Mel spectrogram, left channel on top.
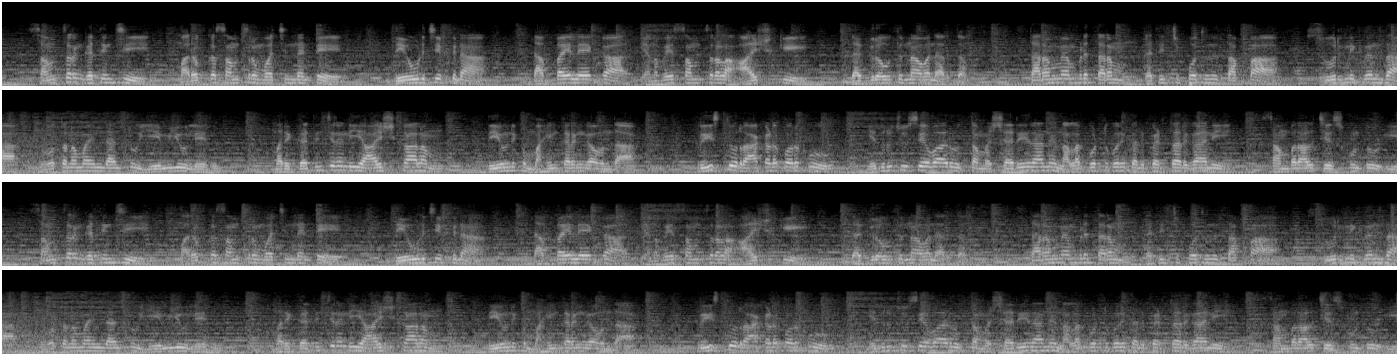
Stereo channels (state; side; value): normal; both; correlation 0.73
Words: సంవత్సరం గతించి మరొక్క సంవత్సరం వచ్చిందంటే దేవుడు చెప్పిన 70 లేక 80 సంవత్సరాల ఆయుష్కి దగ్గరవుతున్నావని అర్థం. తరం వెంబడి తరం గతించిపోతుంది తప్ప సూర్యుని క్రింద నూతనమైనదంటూ ఏమీ లేదు. మరి గతించిన నీ ఆయుష్కాలం దేవునికి మహింకరంగా ఉందా? క్రీస్తు రాకడ కొరకు ఎదురు చూసేవారు తమ శరీరాన్ని నల్లగొట్టుకొని కనిపెడతారు కానీ సంబరాలు చేసుకుంటూ ఈ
